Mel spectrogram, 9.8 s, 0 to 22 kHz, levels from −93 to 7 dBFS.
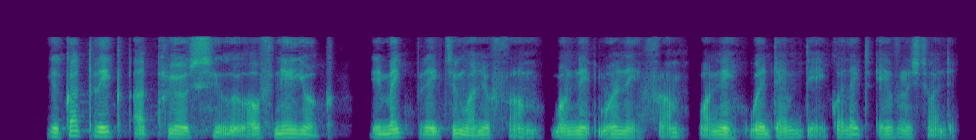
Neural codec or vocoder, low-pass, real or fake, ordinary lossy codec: codec, 16 kHz, 1.1 kbps, Voila-Tokenizer; none; fake; none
